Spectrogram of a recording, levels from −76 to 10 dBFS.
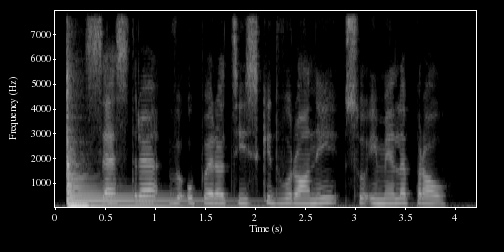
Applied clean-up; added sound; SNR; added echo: none; Bowed string instrument; -4 dB; none.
